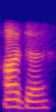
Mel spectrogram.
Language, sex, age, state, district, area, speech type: Nepali, female, 30-45, West Bengal, Darjeeling, rural, conversation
